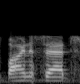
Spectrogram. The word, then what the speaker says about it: spinosad: The chemical, I've heard three different ways to pronounce it. Spinosad, spinosad, spimosid.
